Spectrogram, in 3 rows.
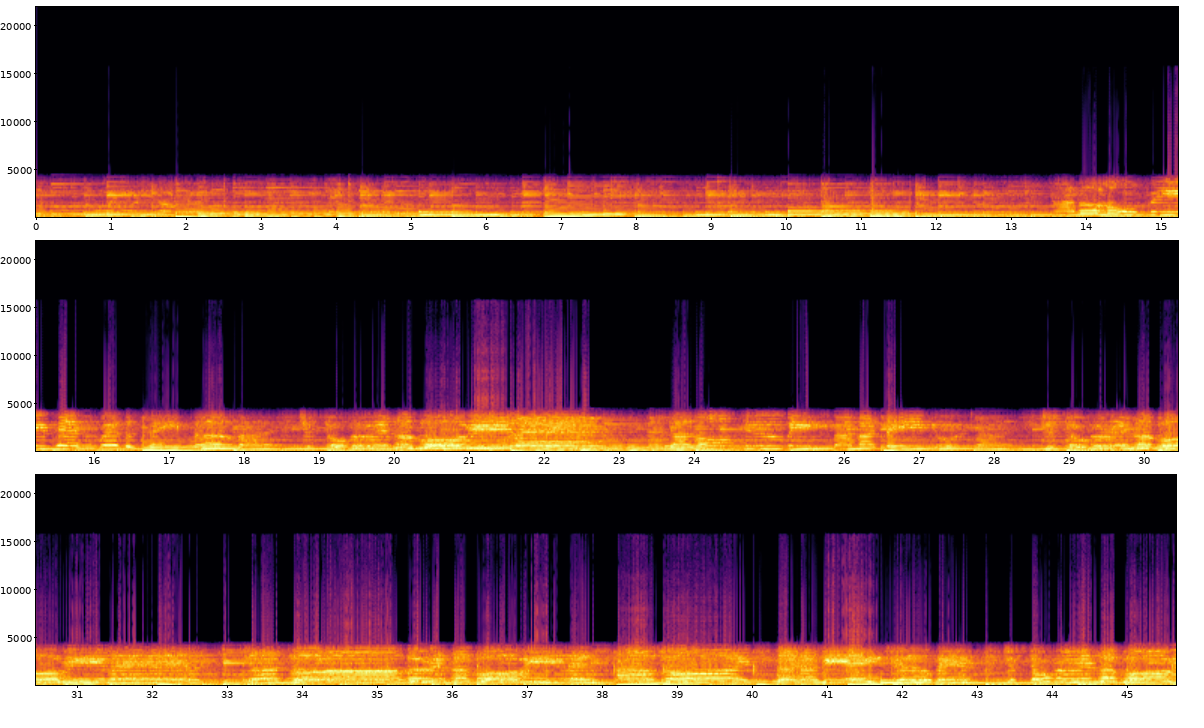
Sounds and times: Country: 0:00.0 - 0:45.6
Singing: 0:13.7 - 0:22.9, 0:33.3 - 0:45.6.

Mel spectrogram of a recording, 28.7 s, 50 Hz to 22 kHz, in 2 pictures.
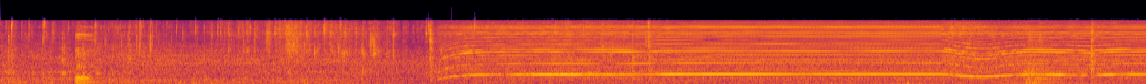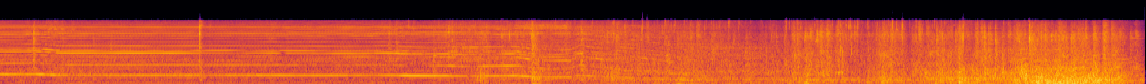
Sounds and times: Vehicle: 0:00.0 - 0:28.6.

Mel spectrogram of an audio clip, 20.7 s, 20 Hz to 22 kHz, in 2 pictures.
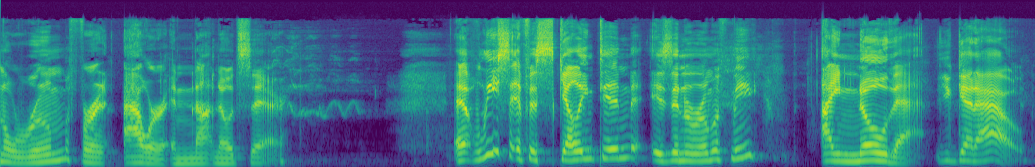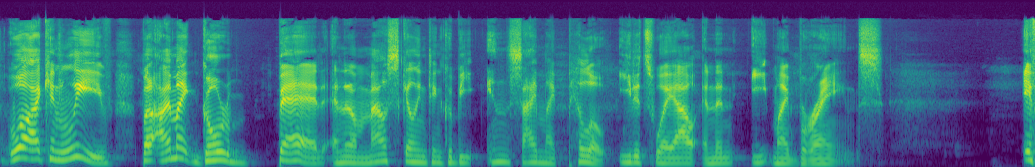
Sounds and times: Speech: 0:00.0 - 0:02.9, 0:04.5 - 0:19.2.

